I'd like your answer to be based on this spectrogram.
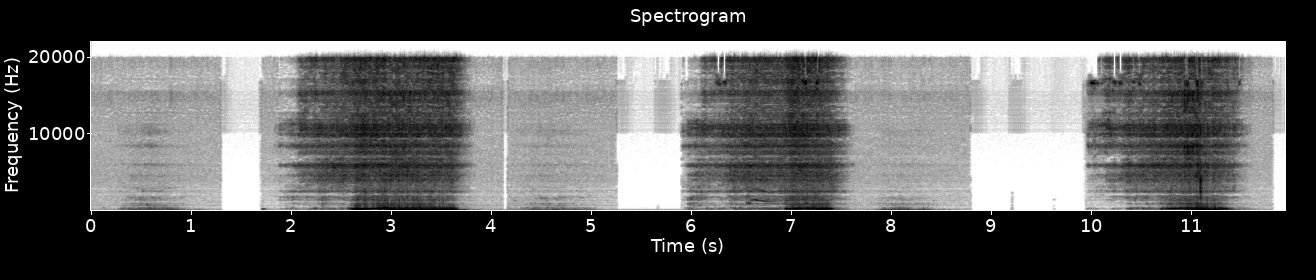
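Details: Sleeping Korean girl snoring: loud, harsh snoring on each breath in, with quieter breaths out, about 15 breaths a minute.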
